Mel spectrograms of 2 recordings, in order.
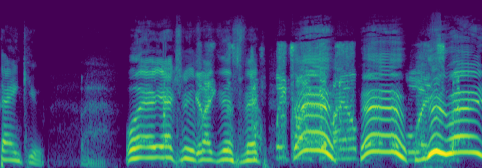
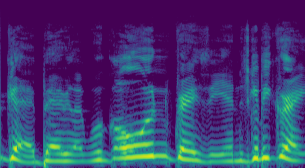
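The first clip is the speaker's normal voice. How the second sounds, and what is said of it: Imitates another person's voice. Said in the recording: “that is a fairly accurate impression”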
